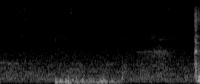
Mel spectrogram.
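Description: Faint, low rustling of cotton yarn being drawn through with a crochet hook by hand, starting about half a second in and lasting about a second.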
